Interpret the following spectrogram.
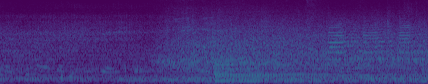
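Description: Road traffic: a motor vehicle passing, growing louder about one and a half seconds in and then running steadily.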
